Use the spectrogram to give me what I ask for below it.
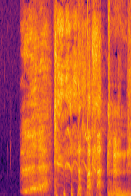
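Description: Throat clearing, a wet, gurgling, spitting sound in the throat. Rough, voiced rasps come in a few fairly loud bursts, with no talk.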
